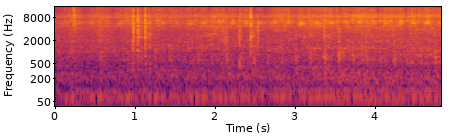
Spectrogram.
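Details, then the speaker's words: 1969 Chevrolet C10 inline-six, first start after about nine months sitting, fuel lines empty, struggling. Loose irregular metallic bangs ride over a rumbling idle: the exhaust is knocking against the body. "We got some major knocking or something going on. Something is not right. Oh, it's the exhaust."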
